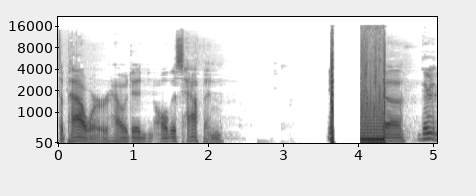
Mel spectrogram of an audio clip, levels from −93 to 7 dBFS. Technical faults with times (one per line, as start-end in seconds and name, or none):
3.64-4.37 cable pulled and plugged in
